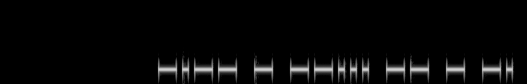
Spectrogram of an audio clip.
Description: Morse code, heard as a keyed tone, about 20 wpm, 700 Hz. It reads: YT7MTN
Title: DXCC-100 Call Signs - 6 Characters - 20wpm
